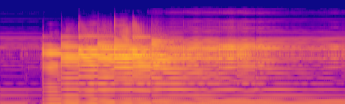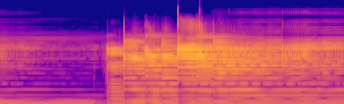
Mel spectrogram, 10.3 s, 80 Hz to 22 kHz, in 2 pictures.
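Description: Electric guitar chord strummed twice, about half a second in and again near seven seconds in, each left ringing out. It plays through the Flamma FS03 delay pedal in its Low-bit mode, a bit-reduced digital delay.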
